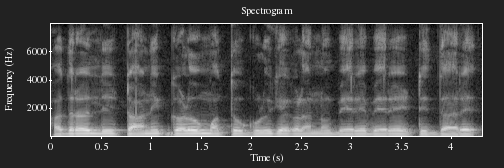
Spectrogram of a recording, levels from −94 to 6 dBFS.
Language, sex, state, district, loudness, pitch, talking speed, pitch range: Kannada, male, Karnataka, Koppal, -15 LUFS, 100 Hz, 95 wpm, 100-110 Hz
